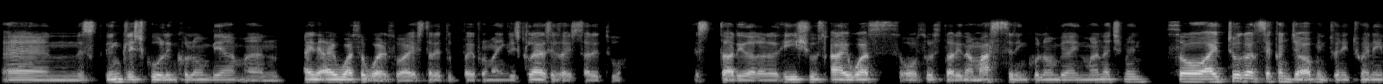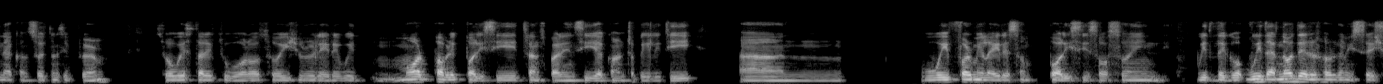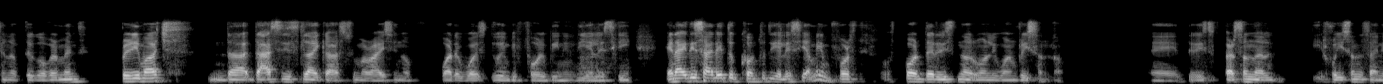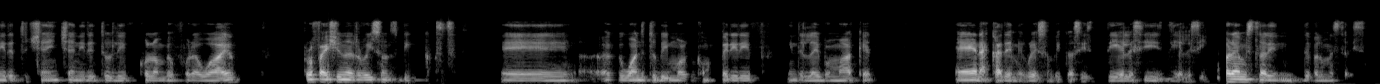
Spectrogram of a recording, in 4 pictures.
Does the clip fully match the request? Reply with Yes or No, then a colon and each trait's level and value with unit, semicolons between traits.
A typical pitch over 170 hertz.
No: low, 105 Hz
